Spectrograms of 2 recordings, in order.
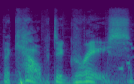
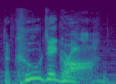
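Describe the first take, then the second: First: It is pronounced in an American way. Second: It is pronounced in a French-like way.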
